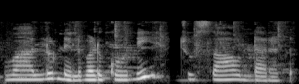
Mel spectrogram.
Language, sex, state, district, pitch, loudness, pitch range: Telugu, female, Andhra Pradesh, Annamaya, 220 Hz, -17 LUFS, 210-230 Hz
